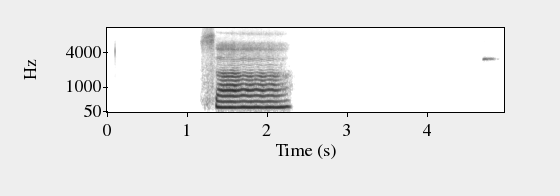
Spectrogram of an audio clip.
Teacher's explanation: for sa, it's touching the lower front 2 teeth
